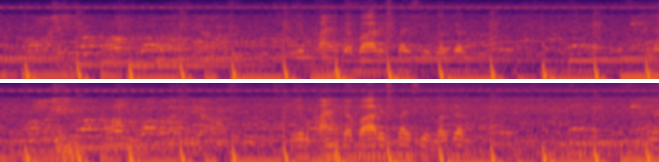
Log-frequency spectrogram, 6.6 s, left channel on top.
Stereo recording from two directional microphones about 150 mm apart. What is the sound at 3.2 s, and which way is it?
Music, 10° right (ahead or behind).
